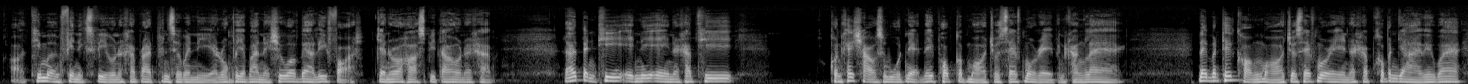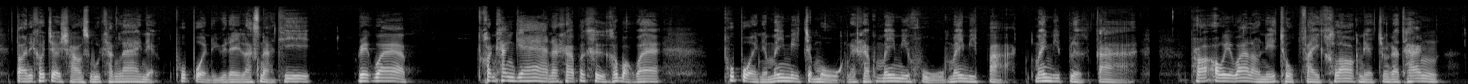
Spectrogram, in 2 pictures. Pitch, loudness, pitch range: 125 Hz, -21 LUFS, 115-145 Hz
